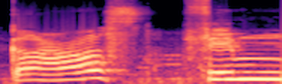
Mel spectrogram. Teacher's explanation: صاد حرف مستعلیہ ہے, صاد کو پر پڑھیں گے. صاد سیٹی والا حرف ہے, اس میں سیٹی ہوگی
